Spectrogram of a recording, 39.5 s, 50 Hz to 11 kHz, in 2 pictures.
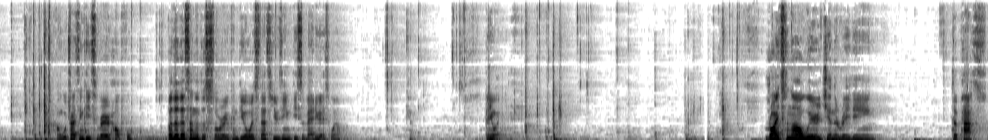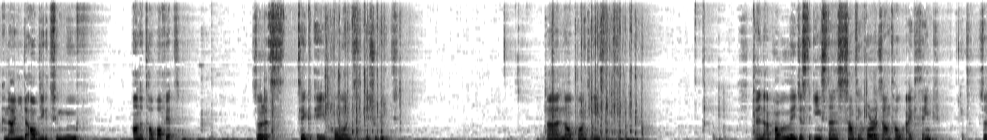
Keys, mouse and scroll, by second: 10.4 ctrl+h, 11.2 x.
